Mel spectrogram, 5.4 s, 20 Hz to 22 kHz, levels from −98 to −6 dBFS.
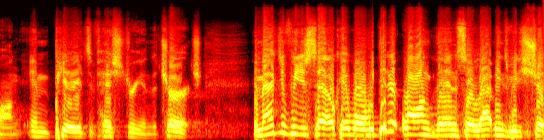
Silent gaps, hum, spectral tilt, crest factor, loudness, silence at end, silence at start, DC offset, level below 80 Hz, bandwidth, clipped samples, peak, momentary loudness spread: none; none; -4 dB/octave; 10 dB; -18 LUFS; 0 s; 0 s; under 0.1%; -52 dBFS; 17.5 kHz; under 0.1%; -8 dBFS; 10 LU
